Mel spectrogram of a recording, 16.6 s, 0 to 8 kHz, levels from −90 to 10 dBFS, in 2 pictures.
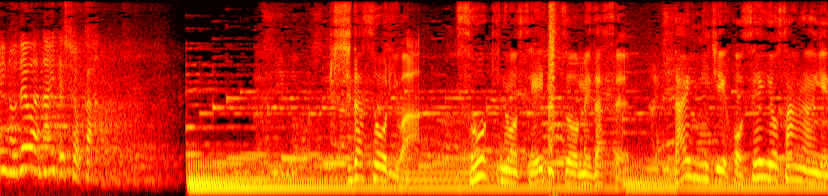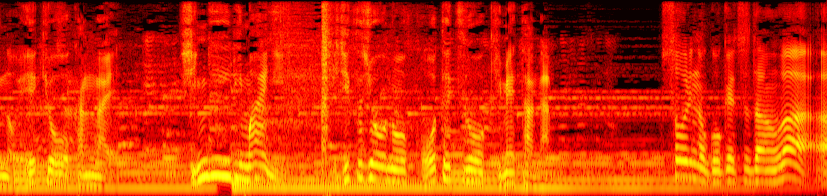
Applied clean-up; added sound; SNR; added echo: none; Fire; 17 dB; none.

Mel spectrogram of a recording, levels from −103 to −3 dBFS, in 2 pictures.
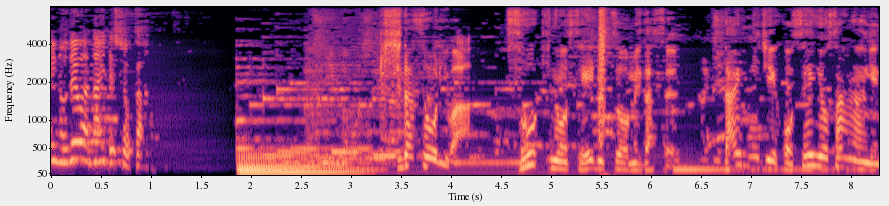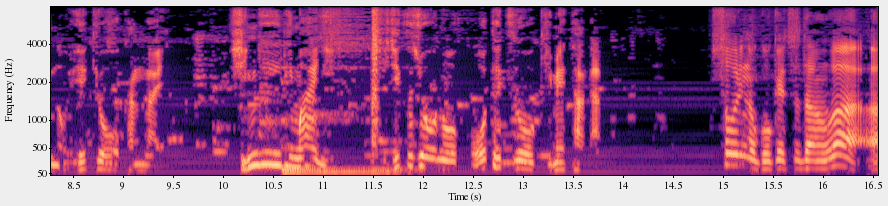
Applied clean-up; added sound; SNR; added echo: classical method spectral subtraction.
